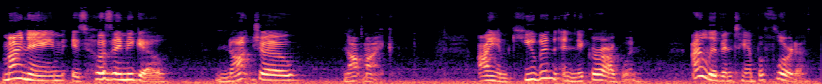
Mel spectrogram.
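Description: A woman teacher reading a narrative poem aloud from a picture book, clear and expressive, with a few small restarts. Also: fairly high pitch, unhurried, slight background noise. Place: indoors, at a table over an open book.

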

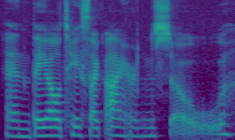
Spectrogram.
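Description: A woman's voice: mid-range voice, little pitch movement, measured pace, natural voice. A young woman voicing a dry, teasing female hellhound demon bodyguard in an audio roleplay. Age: young adult. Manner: dry, teasing, laid-back.

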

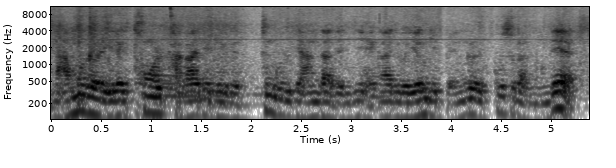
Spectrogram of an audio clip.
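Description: A man's voice: lowish voice, steady tone, quick pace. An older man giving a classroom lecture on traditional floor heating, rambling and correcting himself, with many fillers as he explains. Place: lecture room. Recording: echoey room, recorded from a distance with faint noise.

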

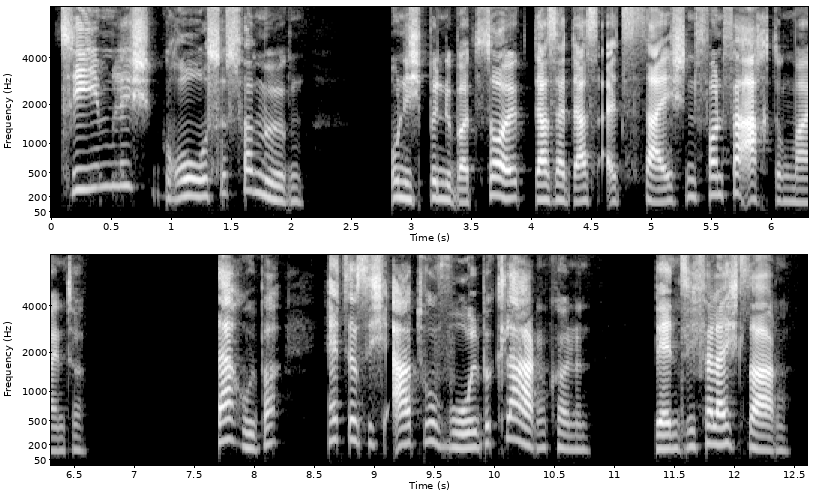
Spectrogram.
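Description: Woman reading as a slow-spoken, proud young woman. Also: mid-range voice, a bit bright. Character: proud, defiant young red-haired woman confiding family secrets. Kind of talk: audiobook character reading.

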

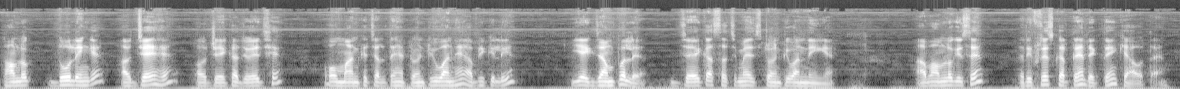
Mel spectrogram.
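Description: An Indian man narrates a screencast programming lesson in a mid-pitched voice. He explains each step informally, with a modest, self-deprecating manner and frequent small check-in phrases. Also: expressive, normal speed, a little mellow. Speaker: programming tutorial instructor.

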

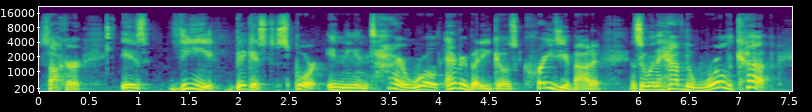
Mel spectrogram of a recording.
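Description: A man's voice: medium pitch, big pitch swings, normal speed, a little mellow, husky. A man in his thirties with an American accent, chatting casually as a podcast host on a video call. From United States. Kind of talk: casual conversational interview.

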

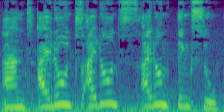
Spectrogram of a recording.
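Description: A young Nigerian woman with a Yoruba-flavoured accent, vlogging into a phone in a car, talking in an animated, emphatic way with many fillers and restarts. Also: a little high, a little slow, a little hiss or hum. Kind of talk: casual rant to camera. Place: inside a parked car. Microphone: phone camera held close.

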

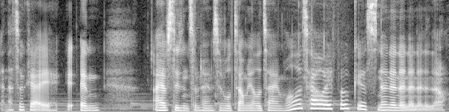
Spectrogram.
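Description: A woman's voice: on the low side, fairly quick, vocal fry, faint music behind. A woman art instructor giving a casual demonstration, thinking aloud in an encouraging way as she draws. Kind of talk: casual drawing demonstration narration.

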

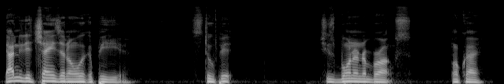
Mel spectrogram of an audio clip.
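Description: Male radio host, young, rapid-fire, playful hype, dry close mic. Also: mid-range voice, dry recording. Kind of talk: casual radio interview. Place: radio studio. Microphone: studio mic on boom arm.

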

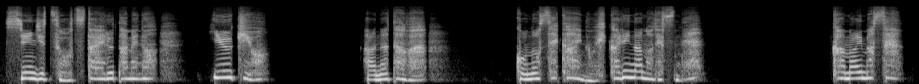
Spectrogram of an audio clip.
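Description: A woman voicing a gentle, devout young cleric in a game, speaking softly and prayerfully. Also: high voice, moderate pace, long pauses, slightly rough, no room sound, heavily acted. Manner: soft, prayerful, earnest. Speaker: game character. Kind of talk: game voice clips. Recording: dry studio recording.

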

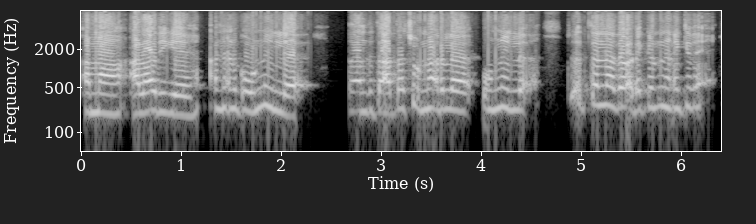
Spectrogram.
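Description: A man's voice: very high voice, level tone, a little fast, darkish tone, low-quality recording. A man playing a caring younger brother in a family melodrama, earnest and reassuring, with a southern Tamil Nadu accent.

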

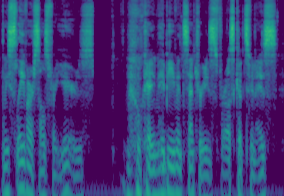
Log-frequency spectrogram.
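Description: A man's voice: fairly low pitch, steady tone, moderate pace, dry recording, natural voice. A man playing a shy, cheery kitsune barista, close-up. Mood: earnest, encouraging. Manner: hesitant, giggly, encouraging, softly flirtatious. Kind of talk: intimate audio roleplay addressed to the listener.

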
